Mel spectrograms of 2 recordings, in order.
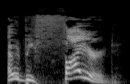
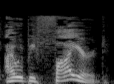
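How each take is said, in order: First: Pitched up, leaning on fired; emphatic repeat. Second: Said level in his usual voice, no push; retold quote spoken straight; plain retelling. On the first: Retold or imitated. Radio host repeating Christie's words with emphasis. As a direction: hit fired harder the second time. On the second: Radio host quoting Christie plainly.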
